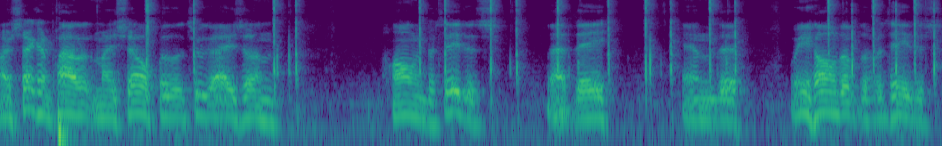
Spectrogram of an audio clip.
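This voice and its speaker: A man with a very deep, low voice speaks at a fairly slow pace, his pitch swinging very widely, with long, frequent pauses and noticeable background noise. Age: 80s+. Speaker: war veteran. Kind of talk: interview.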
